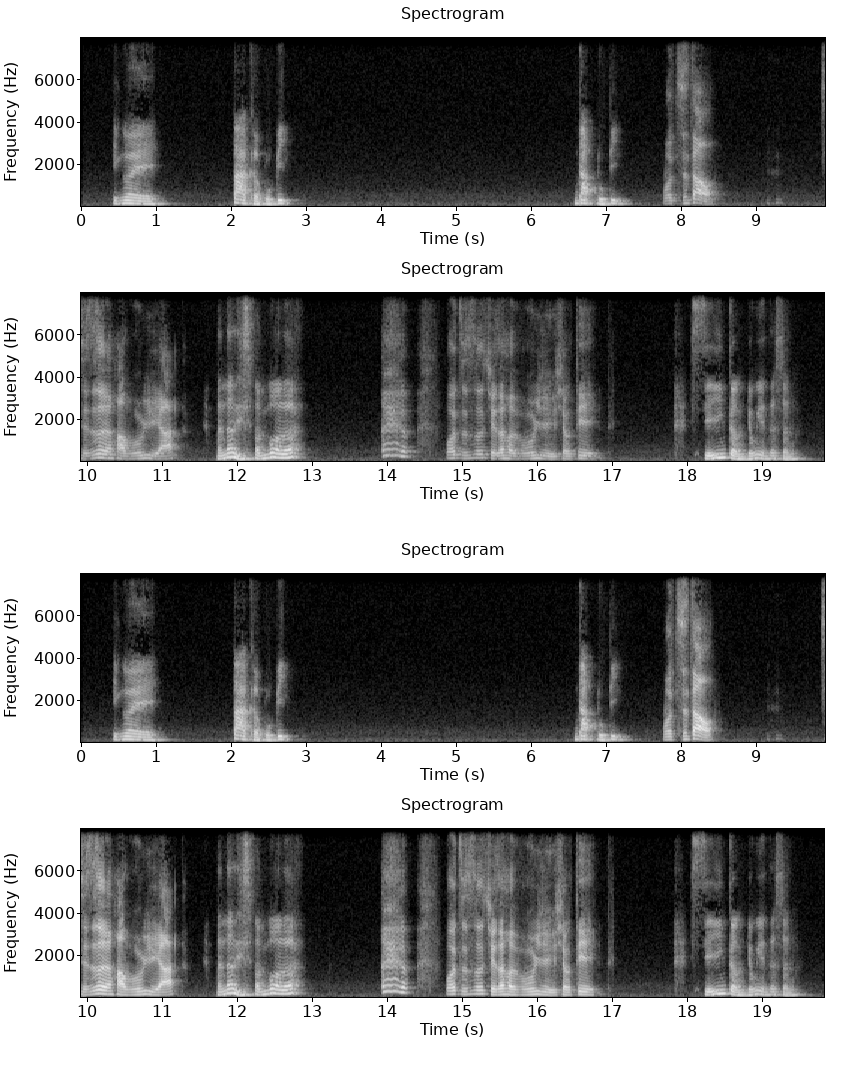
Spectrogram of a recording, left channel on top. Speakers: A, in the centre; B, on the right.
A: 因为大可不必，大不必。
B: 我知道，只是好无语啊，
A: 难道你沉默了？
B: <laughs> 我只是觉得很无语，兄弟。
A: 谐音梗永远的神。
